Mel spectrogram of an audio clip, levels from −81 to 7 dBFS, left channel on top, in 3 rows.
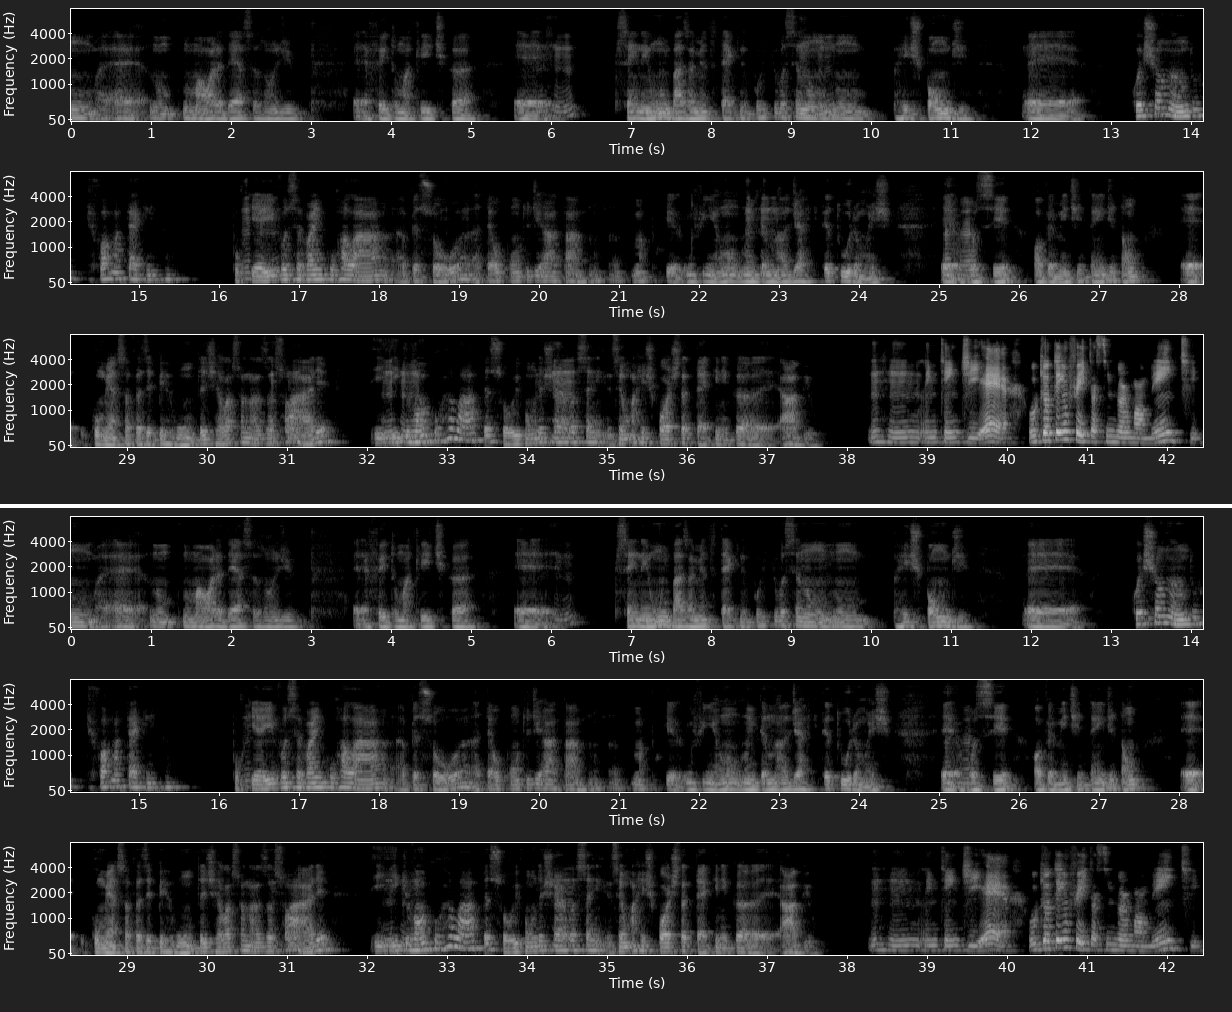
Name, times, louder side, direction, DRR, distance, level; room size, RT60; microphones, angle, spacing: voice 1, 0.0-3.3 3.5-5.0 5.5-6.1 6.8-10.0 10.3-11.3 11.9-12.6 13.3-15.5 16.2-25.9 26.2-27.5 28.0-31.6 32.1-37.6, right 1 dB, 15° right, 2 dB, 0.5 m, -35 dB
voice 2, 5.8-6.3 9.1-9.6 11.9-12.2 16.3-16.8 19.0-19.1 22.6-23.0 25.1-25.5 30.8-31.2 32.2-32.7 34.1-34.7 38.3-42.4, left 5 dB, 50° left, 9 dB, 0.4 m, -33 dB
2.9 x 2.2 x 3.9 m, 0.31 s
head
